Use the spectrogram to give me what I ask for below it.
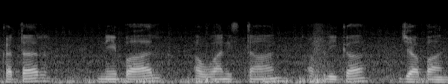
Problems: none marked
